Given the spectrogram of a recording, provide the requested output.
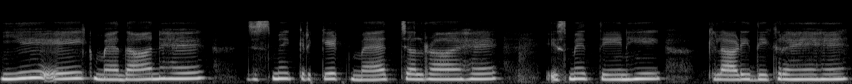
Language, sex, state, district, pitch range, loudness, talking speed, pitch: Hindi, female, Uttar Pradesh, Muzaffarnagar, 230-260 Hz, -21 LUFS, 120 wpm, 245 Hz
